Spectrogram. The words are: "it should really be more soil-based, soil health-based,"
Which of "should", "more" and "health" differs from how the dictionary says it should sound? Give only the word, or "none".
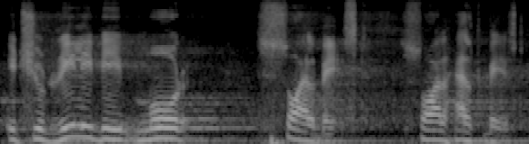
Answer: health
